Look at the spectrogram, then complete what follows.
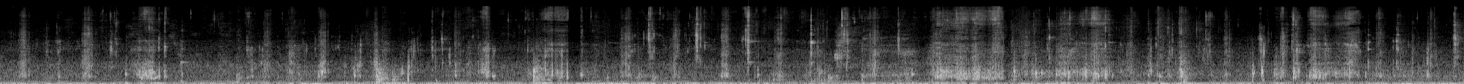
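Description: Close-up eating sounds: wet chewing with many small clicks, and a few longer slurps of noodle-like strands and broth, the biggest about two-thirds of the way in and again near the end.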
